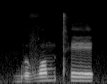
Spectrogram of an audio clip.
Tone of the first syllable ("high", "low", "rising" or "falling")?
low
